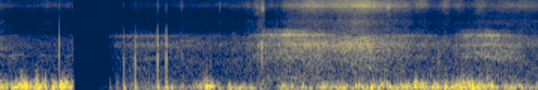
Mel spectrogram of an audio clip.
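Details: Gusty wind buffets the microphone over a low traffic rumble and rustling, with a brief dropout near the start and no clear animal sound.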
